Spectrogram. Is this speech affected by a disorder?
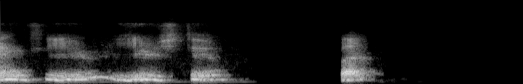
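Yes: ALS; voice changed early.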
